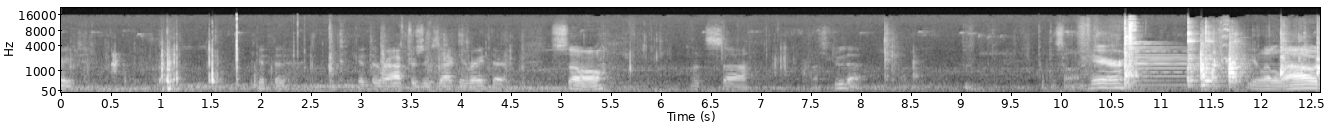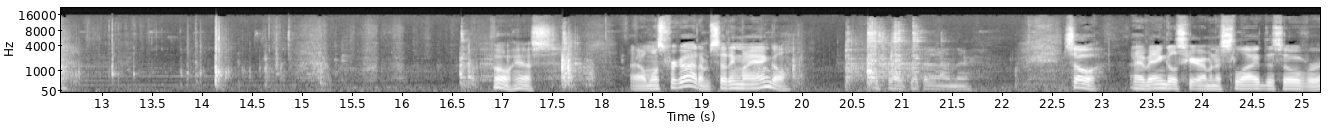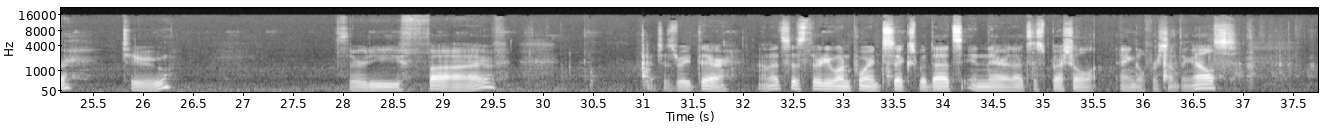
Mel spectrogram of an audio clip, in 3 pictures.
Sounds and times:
Outside, rural or natural: 0.0s - 37.7s
Speech: 1.9s - 2.3s, 3.0s - 5.5s, 6.3s - 8.1s, 9.8s - 10.8s, 11.7s - 12.8s, 16.9s - 17.7s, 18.3s - 20.0s, 20.6s - 21.8s, 22.6s - 26.4s, 28.0s - 29.7s, 31.0s - 37.0s.

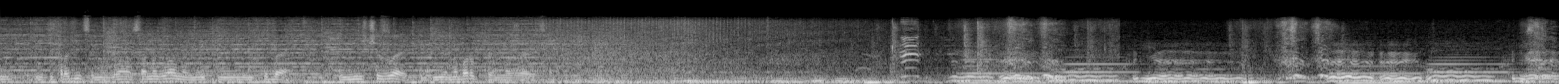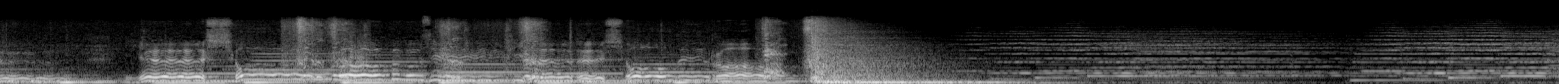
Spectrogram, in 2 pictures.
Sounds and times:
Music: 0.0s - 31.1s.

